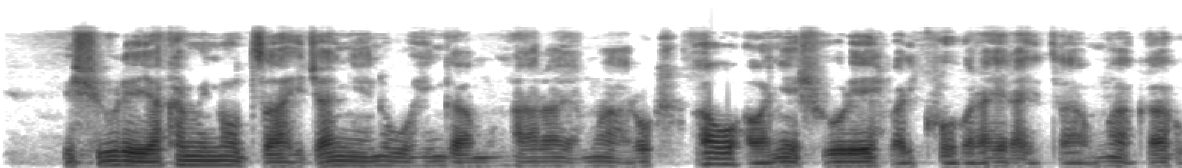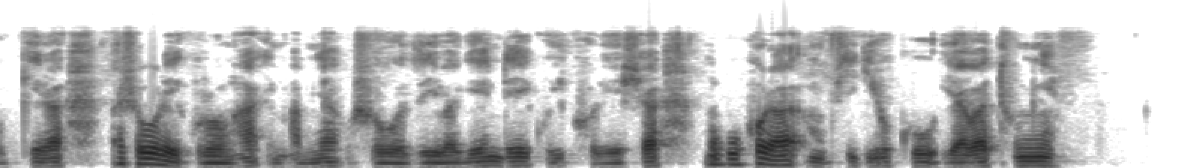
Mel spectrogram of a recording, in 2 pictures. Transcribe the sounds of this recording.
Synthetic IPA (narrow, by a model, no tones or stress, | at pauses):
iʃuːɾe̞jakʰaminuːzaid͡ʒaɲe̞nuβuhiːŋɡamuːn̥haːɾajamŋwaːɾo̞aho̞ʔaβaɲe̞ʃuːɾe̞βaɾikʰo̞βaɾahe̞ɾahez̥aumŋaːkʰakuɡ̥iɾaβaʃo̞βo̞ɾe̞kuɾoːŋhaʔim̥hamɲauʃo̞βo̞ziβaɡe̞ːnde̞kujikʰo̞ɾe̞ːʃamuɡukʰo̞ɾamuvjiɡihuɡ̥ujaβatʰumɲe̞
